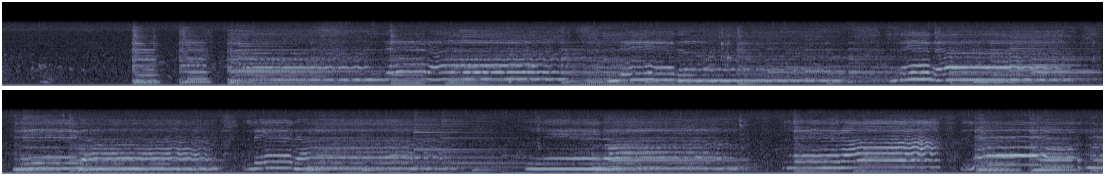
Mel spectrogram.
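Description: Amplified acoustic guitar picking and strumming a song's introduction, coming in about two seconds in, with a woman's voice singing long held notes with vibrato over it.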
